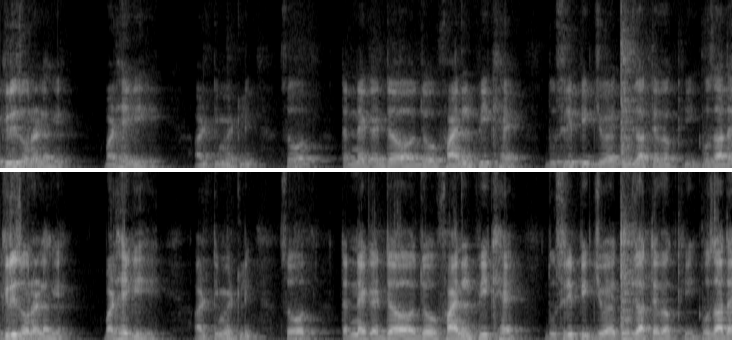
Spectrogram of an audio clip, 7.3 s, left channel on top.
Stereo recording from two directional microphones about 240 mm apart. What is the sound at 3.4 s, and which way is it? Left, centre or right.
Speech, right.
